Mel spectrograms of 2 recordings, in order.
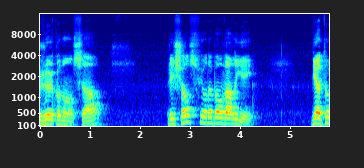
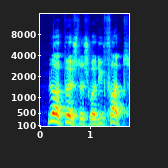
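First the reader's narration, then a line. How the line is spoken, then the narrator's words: Exclamation. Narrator (French): s'écria Don Garcia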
